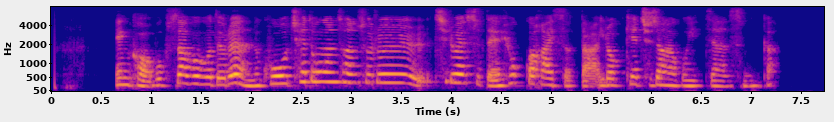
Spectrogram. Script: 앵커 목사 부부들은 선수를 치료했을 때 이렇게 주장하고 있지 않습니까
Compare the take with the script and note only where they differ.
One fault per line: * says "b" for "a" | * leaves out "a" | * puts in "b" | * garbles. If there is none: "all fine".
* puts in "고 최동원"
* puts in "효과가 있었다"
